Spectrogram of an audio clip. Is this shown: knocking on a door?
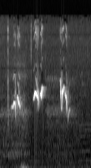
no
